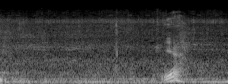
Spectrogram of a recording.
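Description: Steady low hum of nearby road traffic under outdoor background noise, with a man's short "yeah" near the end.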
